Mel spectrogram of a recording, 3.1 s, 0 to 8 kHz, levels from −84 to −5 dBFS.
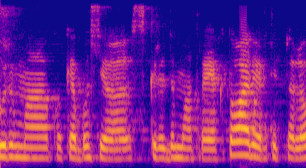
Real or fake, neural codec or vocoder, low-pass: real; none; 7.2 kHz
